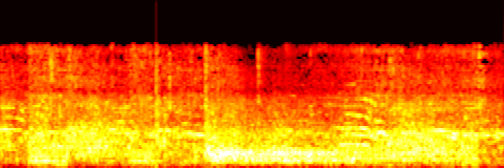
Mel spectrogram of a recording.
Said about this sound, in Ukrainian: Почав знімати, коли побіг Беркут. Ніхто нічого не міг зрозуміти, потім оці постріли.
